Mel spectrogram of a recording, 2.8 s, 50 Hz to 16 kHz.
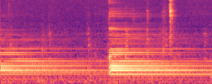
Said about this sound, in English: Hey, this is a great time for the clock to chime 12.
